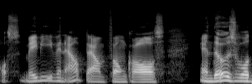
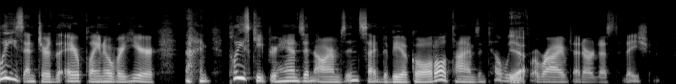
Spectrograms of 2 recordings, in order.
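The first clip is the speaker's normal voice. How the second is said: put-on formal robotic announcer voice. Imitating an airplane safety training video: formal robotic safety announcement voice. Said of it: "it's very robotic sounding".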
